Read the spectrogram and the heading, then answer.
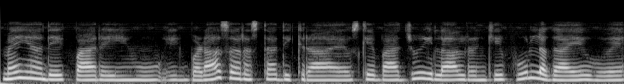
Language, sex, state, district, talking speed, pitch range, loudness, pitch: Hindi, male, Uttarakhand, Tehri Garhwal, 200 wpm, 205-235 Hz, -14 LUFS, 210 Hz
